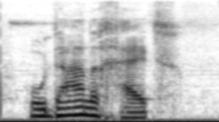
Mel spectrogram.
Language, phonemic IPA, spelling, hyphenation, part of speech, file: Dutch, /ɦuˈdaː.nəx.ɦɛi̯t/, hoedanigheid, hoe‧da‧nig‧heid, noun, Nl-hoedanigheid.ogg
- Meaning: quality, form, appearance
